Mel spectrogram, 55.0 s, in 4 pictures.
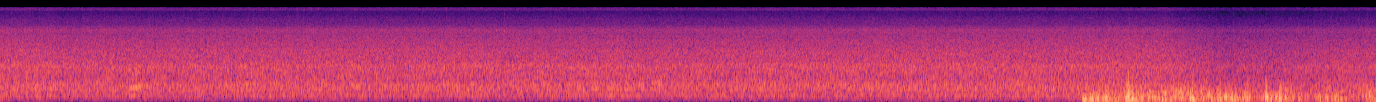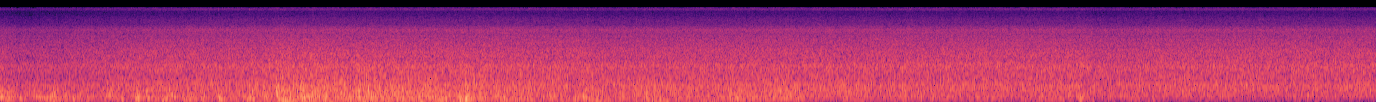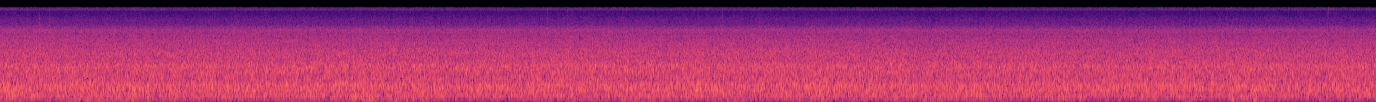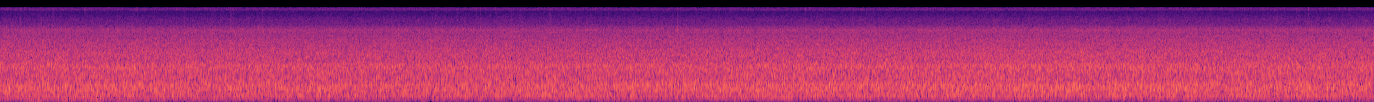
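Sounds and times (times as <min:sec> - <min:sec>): heavy rain falling: 0:00.0 - 0:55.0
wind buffeting microphone: 0:10.8 - 0:25.4.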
